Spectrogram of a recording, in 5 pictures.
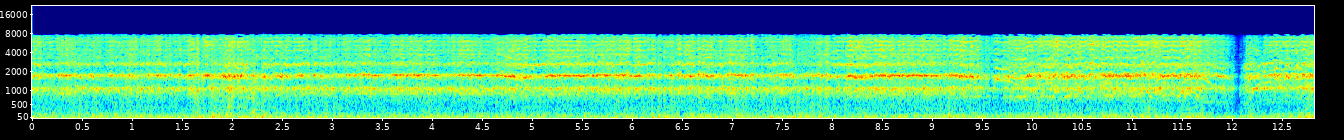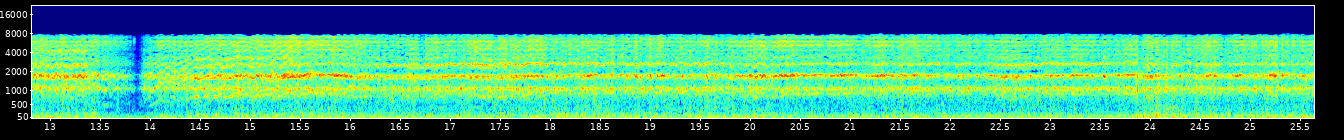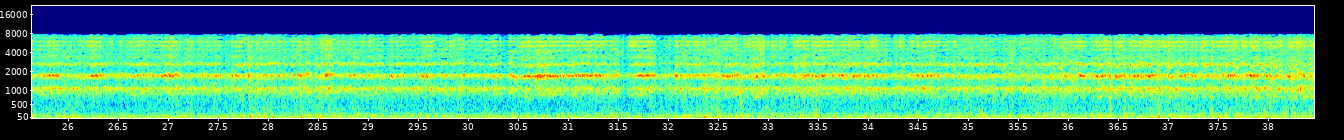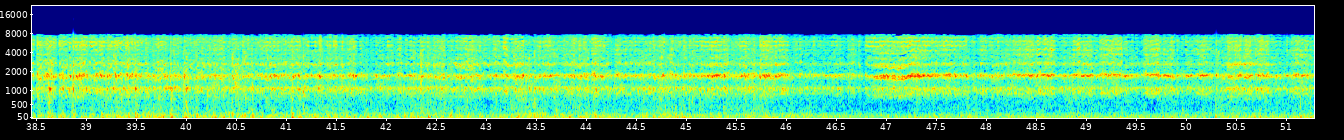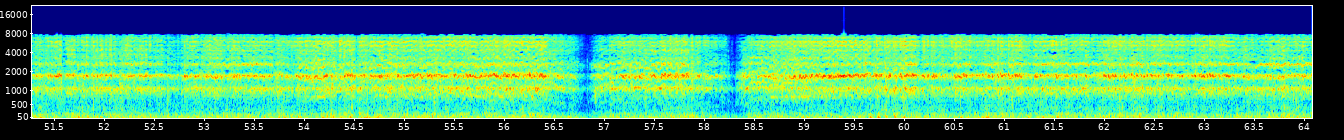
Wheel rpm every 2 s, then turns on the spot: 230, 230, 230, 230, 220, 180, 130, 170, 220, 230, 230, 230, 230, 230, 230, 230, 230, 230, 230, 210, 220, 230, 240, 230, 230, 230, 220, 200, 140, 160, 230, 230.
none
